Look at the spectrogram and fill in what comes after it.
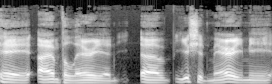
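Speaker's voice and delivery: very slow, charisma-free, dragged-out delivery. Mocking the actor playing Valerian with zero charisma: imitating Dane DeHaan, no charisma. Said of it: "And Dane DeHaan's just like".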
